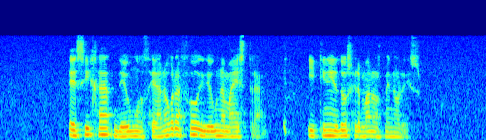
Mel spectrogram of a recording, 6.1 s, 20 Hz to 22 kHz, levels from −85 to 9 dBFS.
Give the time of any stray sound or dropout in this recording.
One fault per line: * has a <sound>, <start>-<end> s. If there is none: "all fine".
* has a cough, 3.5-3.7 s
